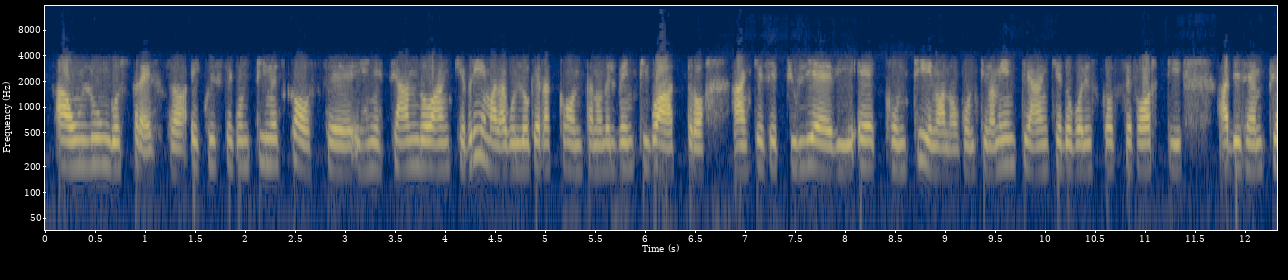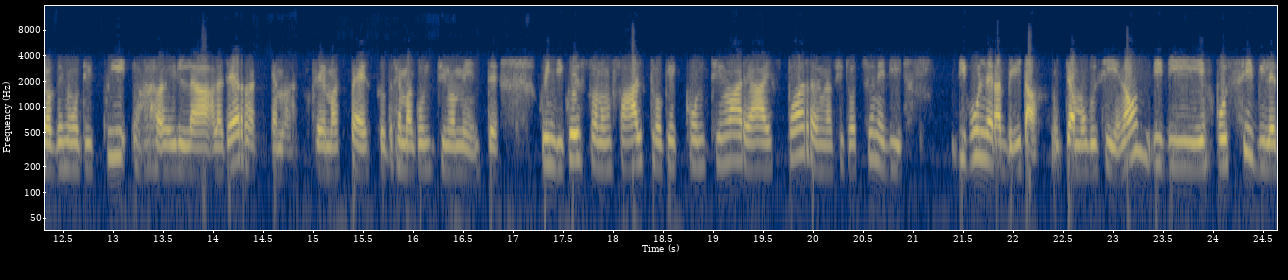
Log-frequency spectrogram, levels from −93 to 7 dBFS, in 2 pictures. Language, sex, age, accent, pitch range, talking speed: Italian, female, 20-39, native, 190-220 Hz, 150 wpm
